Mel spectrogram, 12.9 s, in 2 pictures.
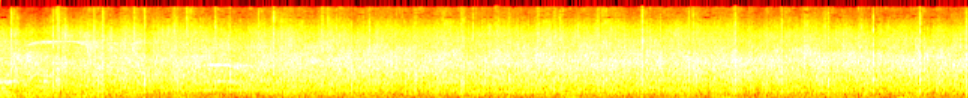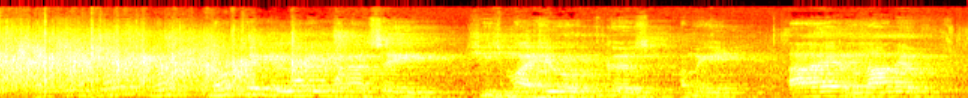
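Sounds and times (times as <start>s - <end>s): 
faint whoops and cheers: 0.0s - 1.8s
audience applause: 0.0s - 8.9s
speech: 9.0s - 12.8s.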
